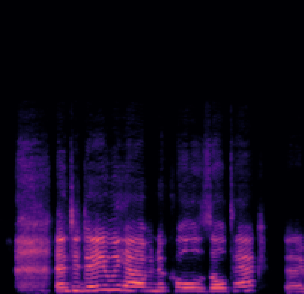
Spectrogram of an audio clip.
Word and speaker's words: Zoltack: And today we have Nicole Zoltack. Did I pronounce that right?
